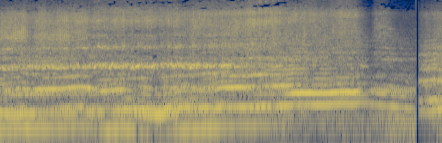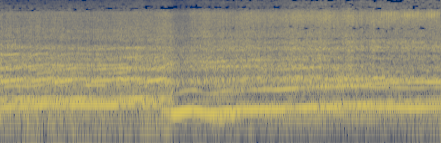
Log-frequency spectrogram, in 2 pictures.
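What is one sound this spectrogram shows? Tyres screech on pavement.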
